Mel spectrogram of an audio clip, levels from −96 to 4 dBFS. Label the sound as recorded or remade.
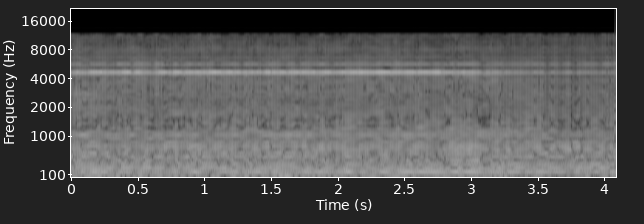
remade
